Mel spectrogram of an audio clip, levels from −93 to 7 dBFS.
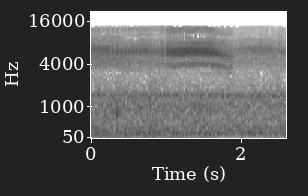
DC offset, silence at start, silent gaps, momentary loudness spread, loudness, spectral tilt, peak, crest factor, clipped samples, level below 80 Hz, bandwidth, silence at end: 0.2%; 0 s; none; 11 LU; -16 LUFS; -1 dB/octave; -2 dBFS; 16 dB; under 0.1%; -54 dBFS; 13.5 kHz; 0 s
